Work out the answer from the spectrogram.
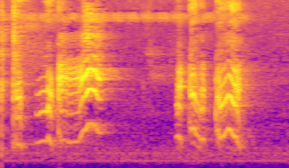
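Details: Rescued rose-ringed parakeet kept indoors, talking in mimicked human words: two bursts of nasal, harmonic-rich syllables with wavering pitch, separated by a short pause, over a steady background hum.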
